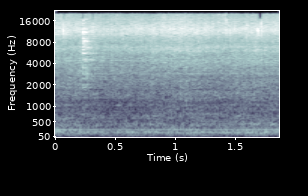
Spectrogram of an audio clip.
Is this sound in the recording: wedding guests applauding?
no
